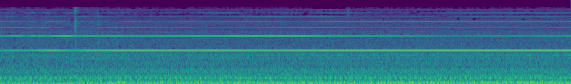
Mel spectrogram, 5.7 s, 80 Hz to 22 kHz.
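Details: 2024 Freightliner S2C Grech GM40 bus, started after being run out of air: steady high buzzing tone over a low diesel idle rumble; likely the low-air warning while the compressor builds pressure, not confirmed.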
